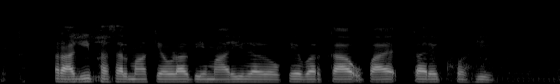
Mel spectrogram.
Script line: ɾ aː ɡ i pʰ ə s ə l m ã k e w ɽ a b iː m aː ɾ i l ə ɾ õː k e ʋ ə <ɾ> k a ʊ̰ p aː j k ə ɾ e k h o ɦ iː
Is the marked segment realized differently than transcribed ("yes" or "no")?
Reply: no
